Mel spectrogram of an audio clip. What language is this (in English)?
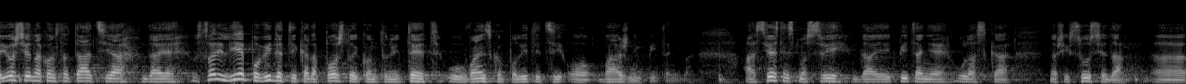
Croatian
